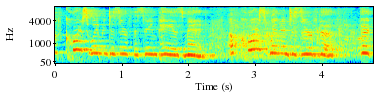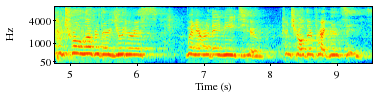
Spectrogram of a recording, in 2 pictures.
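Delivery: very high-pitched, coaxing voice. Showing how men must talk to her dog, in a very high-pitched voice. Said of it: "in a very high-pitched voice".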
